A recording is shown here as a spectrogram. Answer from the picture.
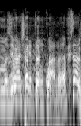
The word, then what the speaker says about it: Tranquada: o senhor Tranquada Gomes. Eu fui pesquisar. – Eh, tranquada ou tranca? Como é que se pronuncia? Tranquada, é tranquada? diz Tranquada Gomes.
